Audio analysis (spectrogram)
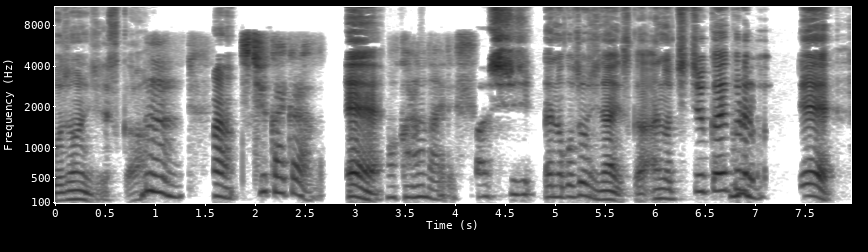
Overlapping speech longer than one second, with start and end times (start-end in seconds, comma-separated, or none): none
